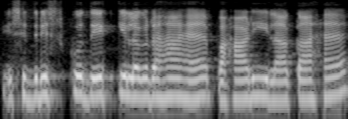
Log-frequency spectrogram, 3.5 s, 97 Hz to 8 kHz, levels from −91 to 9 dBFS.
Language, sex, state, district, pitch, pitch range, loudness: Hindi, female, Bihar, Samastipur, 220 Hz, 210-225 Hz, -16 LUFS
